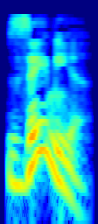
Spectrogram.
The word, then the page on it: zamia: British English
